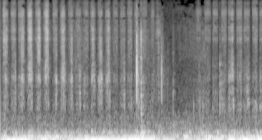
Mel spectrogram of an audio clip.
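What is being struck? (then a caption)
Scratch-art coated paper and wooden stylus. A wooden stylus scratches and rubs the coating off a thin, black-coated scratch-art card lying flat, while the other hand holds the sheet steady. Quick, rapid strokes make a dry, bright scraping rhythm over a steady low rumble. The strokes ease off briefly just after the halfway point, then pick up again.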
